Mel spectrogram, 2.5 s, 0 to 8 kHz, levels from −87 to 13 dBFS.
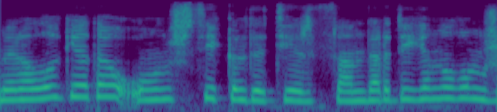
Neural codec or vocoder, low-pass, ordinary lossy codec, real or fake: codec, 16 kHz, 8 kbps, FreqCodec, smaller model; 7.2 kHz; none; fake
